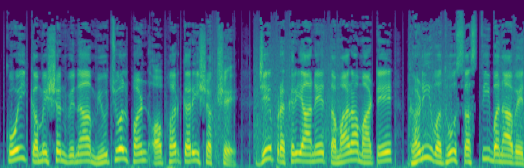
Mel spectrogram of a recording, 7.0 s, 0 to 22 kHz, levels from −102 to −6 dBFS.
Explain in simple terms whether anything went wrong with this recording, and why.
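Something did go wrong. Wi-Fi interference runs under the speech from start to finish: a steady ticking about ten times a second, quieter than the speech but always present. A Wi-Fi radio sitting close to the recording equipment sends a short beacon signal every 102.4 ms, and the audio circuit picks up that radio energy and turns it into sound, producing one tick per beacon.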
